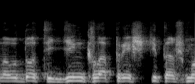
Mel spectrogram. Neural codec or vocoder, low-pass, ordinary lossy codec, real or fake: none; 10.8 kHz; MP3, 96 kbps; real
